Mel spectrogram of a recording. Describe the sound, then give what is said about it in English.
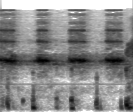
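Crickets chirp in a steady, repeating rhythm, bright, shrill trills pulsing about twice a second, with soft low rustling sounds scattered underneath and no voices. “Cricket chirps.”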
